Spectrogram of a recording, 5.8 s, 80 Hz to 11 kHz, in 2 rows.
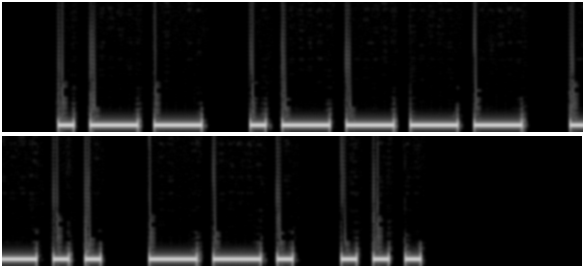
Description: Morse code, heard as a keyed tone, about 15 wpm, 700 Hz. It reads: W1DGS
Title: USA Callsign DE Callsign - 5 Characters - 15wpm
